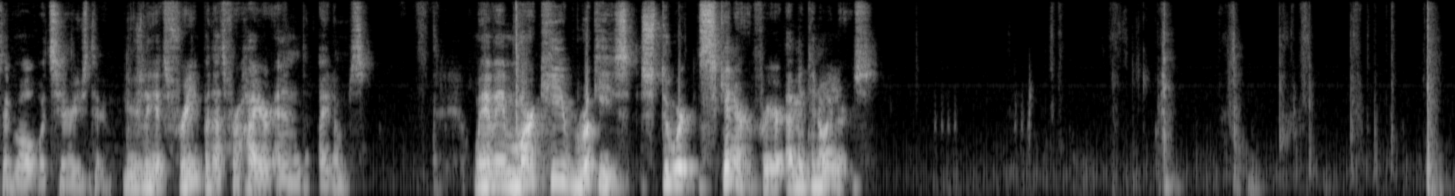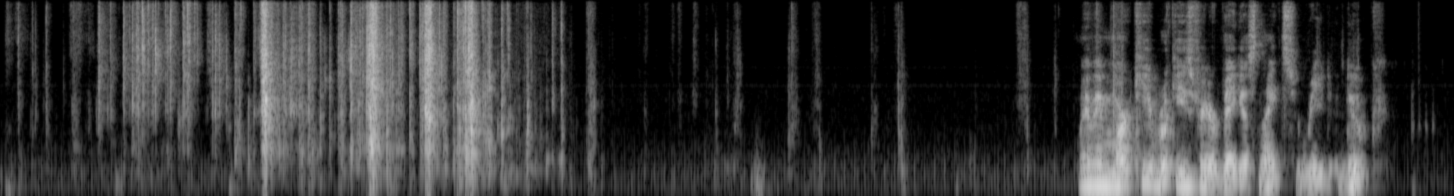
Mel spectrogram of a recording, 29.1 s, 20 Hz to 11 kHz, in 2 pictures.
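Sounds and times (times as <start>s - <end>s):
foil wrapper tearing and crinkling: 14.7s - 20.6s.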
